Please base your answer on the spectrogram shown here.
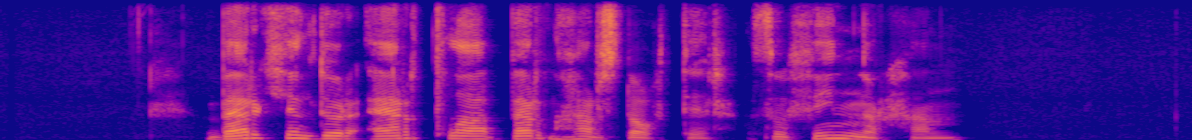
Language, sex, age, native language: Icelandic, male, 30-39, Russian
